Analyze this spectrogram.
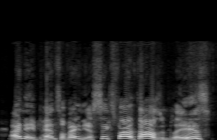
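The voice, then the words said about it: Weird affected old-timey accent. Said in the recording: “We all talked like that back then. We all, you know, had that really weird afflicted old-timey accent.”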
